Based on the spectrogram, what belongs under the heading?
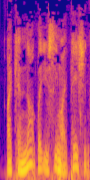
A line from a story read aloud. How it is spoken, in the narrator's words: said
